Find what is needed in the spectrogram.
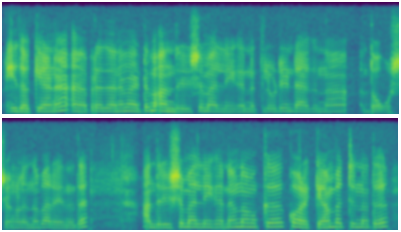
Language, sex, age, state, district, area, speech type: Malayalam, female, 18-30, Kerala, Ernakulam, rural, spontaneous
